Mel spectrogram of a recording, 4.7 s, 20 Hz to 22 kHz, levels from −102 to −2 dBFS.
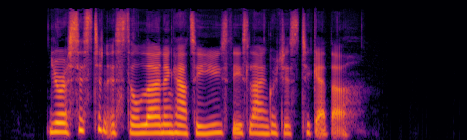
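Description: Nothing goes wrong anywhere in this speech recording, so there's no technical fault to point to at any moment.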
